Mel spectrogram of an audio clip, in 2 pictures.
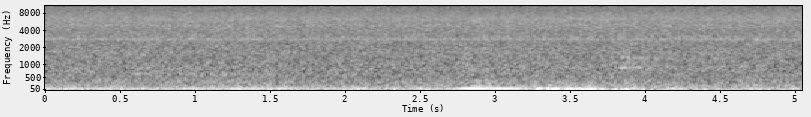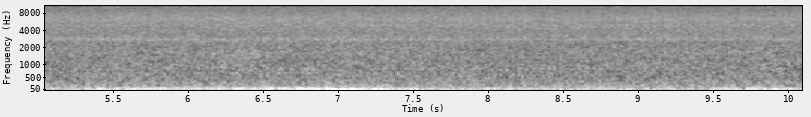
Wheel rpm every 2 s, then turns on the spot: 0, 0, 0, 0, 0.
none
